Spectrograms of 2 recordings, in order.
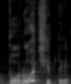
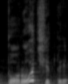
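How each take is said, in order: First: The stress falls on a syllable with o. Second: The stress falls on a syllable with o.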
